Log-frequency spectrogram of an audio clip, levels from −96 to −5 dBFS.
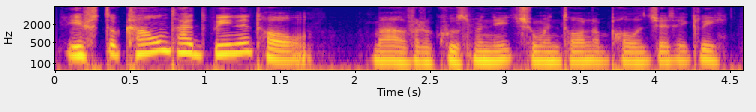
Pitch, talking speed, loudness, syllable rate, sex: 155 Hz, 155 wpm, -19 LUFS, 5.5 syllables/s, male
